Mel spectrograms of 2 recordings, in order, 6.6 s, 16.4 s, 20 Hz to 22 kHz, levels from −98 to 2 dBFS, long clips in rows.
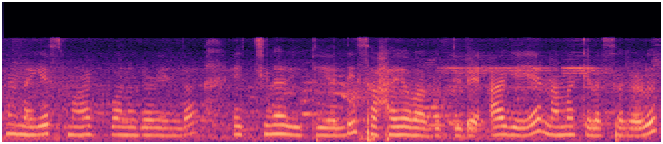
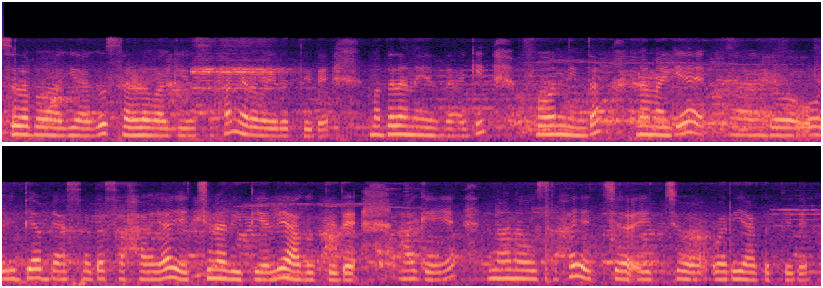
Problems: constant background noise, continuous background conversations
